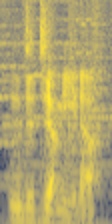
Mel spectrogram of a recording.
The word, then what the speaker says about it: N'Djamena: What else starts with a silent N? Nothing. The capital of Chad does. Does it? It's N'Djamena. That's not even lying. I believe it. It's N'Djamena. So, it could even be two silents.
